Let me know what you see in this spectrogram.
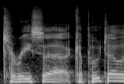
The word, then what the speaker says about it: Teresa Caputo: Because Teresa Caputo, is that how you say her name? – Yep.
